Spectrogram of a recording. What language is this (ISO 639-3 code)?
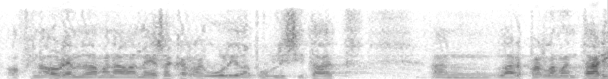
cat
